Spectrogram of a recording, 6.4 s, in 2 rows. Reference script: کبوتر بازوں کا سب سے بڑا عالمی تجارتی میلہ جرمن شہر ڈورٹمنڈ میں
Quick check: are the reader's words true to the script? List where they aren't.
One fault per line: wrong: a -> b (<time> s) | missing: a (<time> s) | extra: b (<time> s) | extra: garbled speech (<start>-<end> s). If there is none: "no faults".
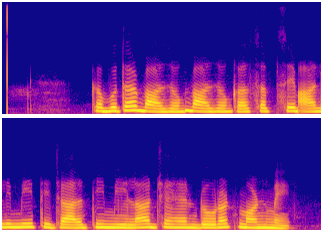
extra: بازوں (1.9 s)
missing: بڑا (2.9 s)
missing: جرمن (4.7 s)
